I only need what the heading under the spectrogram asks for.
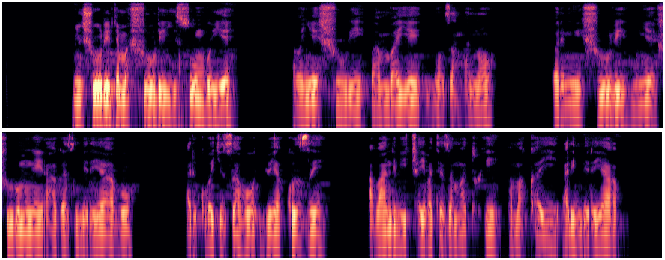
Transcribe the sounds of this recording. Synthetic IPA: iʃuɾiɾɟamaʃuːɾijisuːmbuje̞ | aβaɲe̞ːʃuɾiβaːmbaje̞im̥hozaŋ̥hano̞ | βaɾimŋiːʃuːɾiumuɲe̞ːʃuɾumŋe̞ʔa̰haɡazimbe̞ɾe̞jaːβo̞ | aɾikuβaɟezaɦo̞ḭβjo̞jako̞ze̞ | aβaːndiβiːt͡ʃaje̞βate̞zamatwiamakʰajiʔaɾimbe̞ɾe̞jaːβo̞

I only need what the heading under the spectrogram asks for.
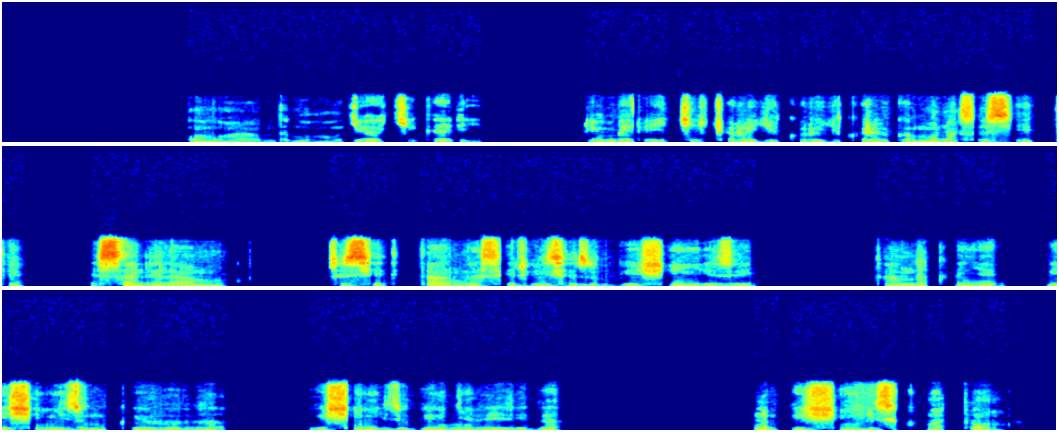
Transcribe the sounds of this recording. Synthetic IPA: umuhaːndamumuɟiwacʰiɡaɾḭ | ɾimbe̞ɾe̞̰jecḭːt͡ʃaɾo̞ɟikuɾuɟikʰoɾe̞ɾɡwamonaso̞sijetʰe | jasanilamo | so̞sije̞tetaːŋɡase̞ɾviːsezubɡiːʃiːɲɟizi | βutʰaːndukʰaɲebɡḭːʃḭːɲɟizimukwiːβuza | bɡiːʃḭːɲɟizibɡiβiɲaβiziɡa | nṵb̚ɡwiːʃiːɲɟiziku̥matoːŋɡo

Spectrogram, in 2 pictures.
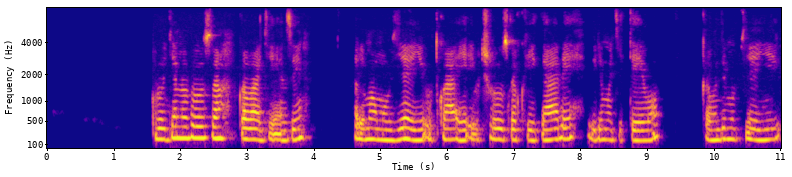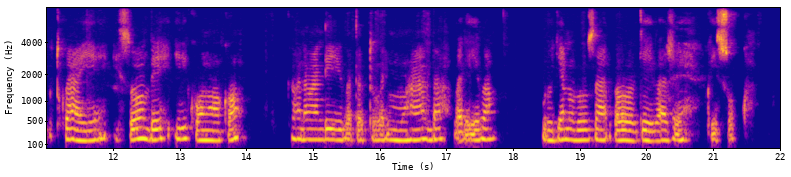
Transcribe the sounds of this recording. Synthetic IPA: uɾuɟanuɾuzaɾɡwaːβaɟe̞̰ːnzi | haɾimo̞umubje̞ːjiutwaːje̞iβit͡ʃuɾuːzɡwakwiːɡaɾe̞βiɾimuɟite̞ːβo̞ | ɡ̥aβuːndiumubje̞ːjiutwaːje̞iso̞ːmbe̞iɾikuːnoːko̞ | ɡahonaβaːndiβa̰tatuβaɾimumuɦaːndaβa̰ɾe̞̰ːβa | uɾuɟanuɾuːzaɾɡwaːβaβaβje̞ːjiβaʒe̞kwḭːso̰kwḁ

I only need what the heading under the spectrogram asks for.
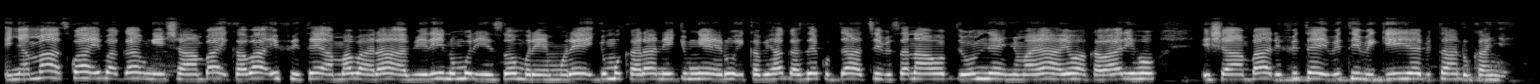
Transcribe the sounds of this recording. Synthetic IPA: iɲamaːskwaiβaɡamŋiːʃaːmbaikaβaifite̞amaβaɾaːβiɾinumuɾiːzo̞muɾe̞ːmuɾe̞ɟuːmukaɾaniɾɟuːmŋe̞ːɾuikaβihaɡaze̞kubjaːt͡siβisanaːho̞bjuːmɲe̞ɲumajaːjo̞hakaβahaɾiɦo̞ | iʃaːmbaɾifite̞iβitiβiɡiːje̞βitaːndukaɲe̞

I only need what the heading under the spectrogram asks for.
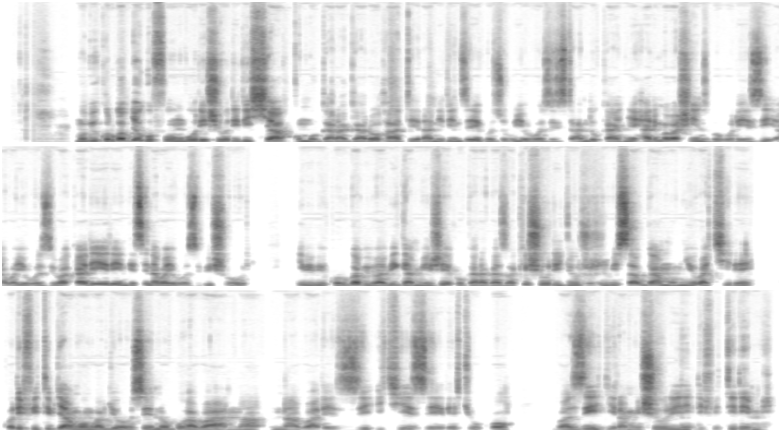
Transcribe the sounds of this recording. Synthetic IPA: muβiko̞ɾɡwabɟo̞ɡufuːŋɡuɾiʃuːɾiɾiçakumuɡaɾaɡaɾo̞ɦate̞ːɾaniɾinze̞ːɡo̞zuβujo̞βo̞zizitaːndukaɲe̞ɦaɾimaβaʃiːnzɡuβuɾe̞ziʔaβajo̞βo̞ziβakaɾe̞ːɾe̞nde̞t͡se̞naβajo̞βo̞ziβiʃuːɾi | iβiβiko̞ɾɡwaβiβaβiɡamiʒe̞kuɡaɾaɡazakwiʃuːɾiɾɟuʒuʒuiβisabɡamumɲuːβaciɾe̞ | ko̞ɾifitibɟaːŋɡo̞ːmɡabɟo̞ːse̞no̞ɡuhaβaːnanaβaɾe̞ziʔiciːze̞ːɾe̞cuːko̞ | βaziɟiɾamŋiʃuːɾiɾifitiɾeme

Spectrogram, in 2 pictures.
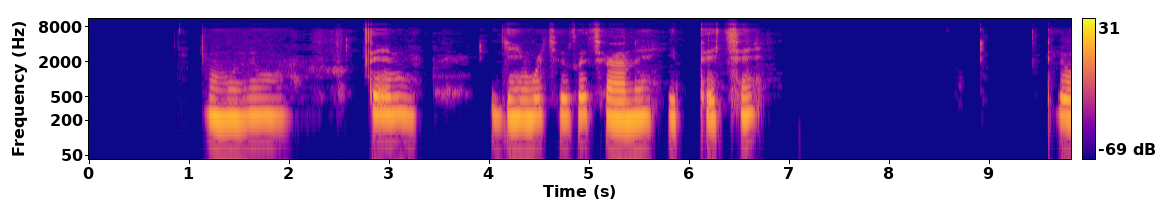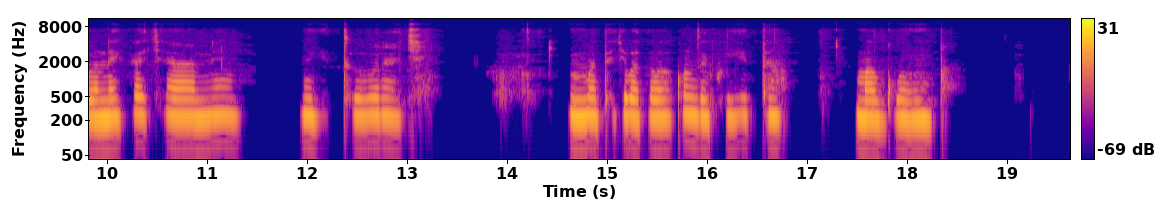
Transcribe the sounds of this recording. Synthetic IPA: umuɾimo | temu | iɟiiːŋɡwacizecaːne̞itʰe̞ce̞ | ɾiβo̞ne̞kʰacaːne̞ | muɟitʰuːɾaɟe | muteceβakaβaakuːnze̞kwiːta | maɡuːmba

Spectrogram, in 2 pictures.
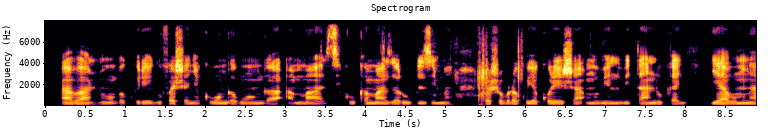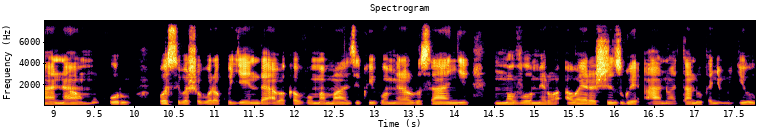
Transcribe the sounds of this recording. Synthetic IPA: aβaːn̥huβakwiːɾijeɡufaʃaɲakuβoːŋɡaβoːŋɡaːmaːzikukamaːzaɾuβuzimaβaʃo̞βo̞ɾakujako̞ɾe̞ʃamuβiːn̥huβitaːndukaɲe | jaːβomŋaːnaomukuɾuβo̞ːse̞βaʃo̞βo̞ɾakuɟe̞ːndaβakavomamaːzikwiːvo̞me̞ɾaoɾusaːɲɟe̞mumavo̞me̞ɾo̞ʔaβajaɾaʃizɡwe̞ʔa̰haːn̥huataːndukaɲe̞muɟihuɡu

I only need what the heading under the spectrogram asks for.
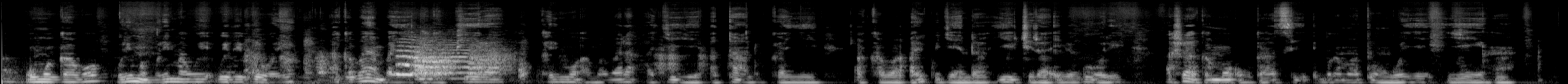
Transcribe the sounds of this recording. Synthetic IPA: umuɡaβo̞uɾimumuɾimawe̞wʔiβiɾɡo̞ːɾiakaβajaːmbajeʔaɡapʰiːɾakaɾimo̞ʔamaβaɾaaɟije̞ataːndukʰaɲe̞ | a̰kʰaβaʔːɾikuɟe̞ːndajit͡ʃiɾaʔiβiɾɡo̞ːɾi | aʃaːkamo̞ʔuβɡaːt͡sibɡaːmatuːŋɡoje̞jiːŋ̥a

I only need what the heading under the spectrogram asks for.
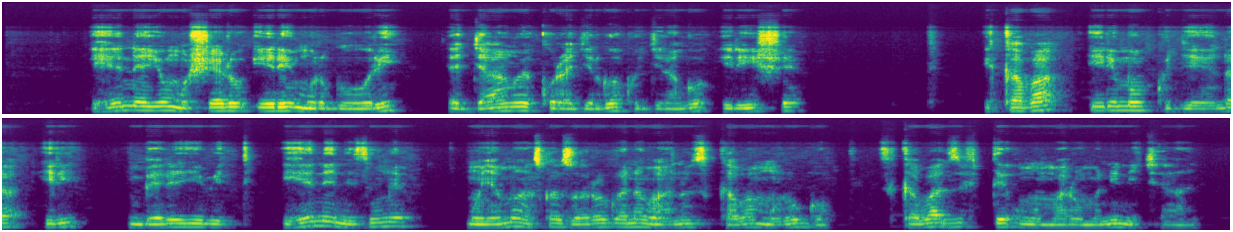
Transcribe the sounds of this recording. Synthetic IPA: iɦe̞ne̞jumuʃe̞ɾuʔiɾimuɾɡuːɾi | jaɟaːŋwe̞kuɾaɟiɾɡwakuɟiɾaŋɡo̞iɾiʃe | ikaβaiɾimo̞kuɟe̞ːndaiɾiː | mbe̞ɾe̞jiβiti̥ːɦe̞ne̞nizimŋe̞ | muɲamaːnskwazo̞ːɾoɾɡwanaβaːn̥huzikaβamuɾuɡo̞ | z̥ikaβazifi̥te̞ʔumumaɾomuninicaːne̞

